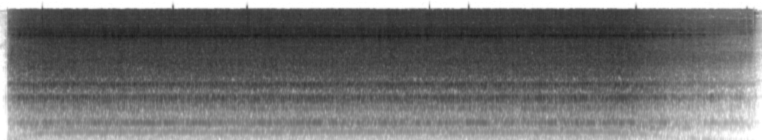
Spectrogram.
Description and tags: Hedge Trimmers Run
electric, industrial, machine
